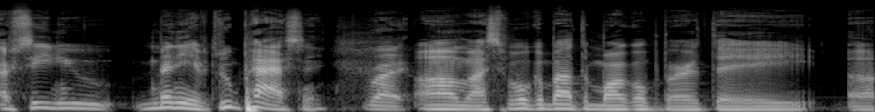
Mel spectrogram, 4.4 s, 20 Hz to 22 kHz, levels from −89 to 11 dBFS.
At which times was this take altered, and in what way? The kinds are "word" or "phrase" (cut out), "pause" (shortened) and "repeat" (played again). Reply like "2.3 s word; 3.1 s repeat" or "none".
1.1 s word; 3.3 s word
